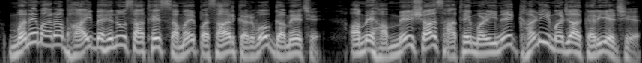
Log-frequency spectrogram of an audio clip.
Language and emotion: Gujarati, happy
